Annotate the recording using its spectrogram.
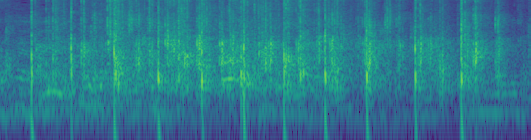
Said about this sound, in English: So this applause is seriously deserved by all the class reps.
